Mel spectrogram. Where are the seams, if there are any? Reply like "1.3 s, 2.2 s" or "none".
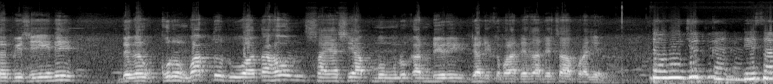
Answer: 6.5 s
